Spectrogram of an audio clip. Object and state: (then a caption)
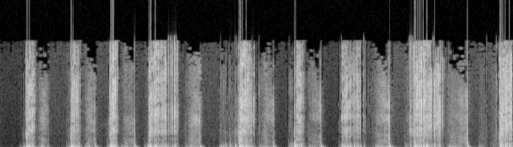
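Foam sponge being poked and scratched. A wooden flamingo-topped cocktail pick pokes repeatedly into a round pink foam sponge near a small black mic embedded in it. The result is a quick string of separate, close-up scratchy, crackling bursts with a deep, muffled thump under each one and a faint bright hiss on top.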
